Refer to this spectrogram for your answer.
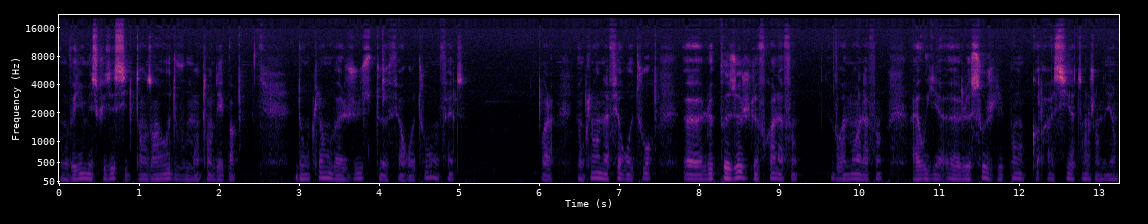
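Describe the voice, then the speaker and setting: A soft-spoken man with a fairly low, somewhat breathy voice. He talks at a moderate pace with fairly even intonation and long, frequent pauses. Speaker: gaming youtuber. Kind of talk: let's play commentary. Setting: home recording, late at night. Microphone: echoey apartment, bumped the mic.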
